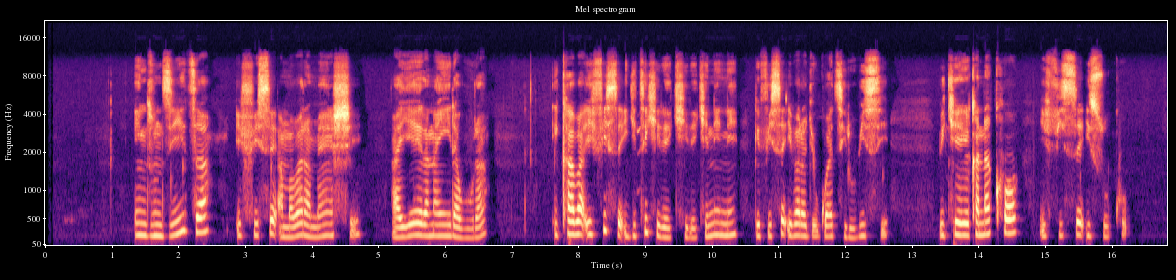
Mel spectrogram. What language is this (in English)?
Rundi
